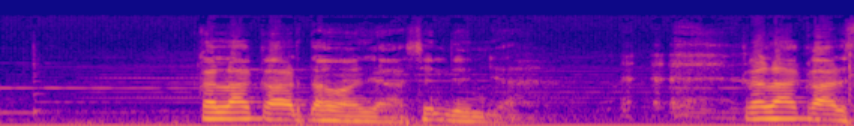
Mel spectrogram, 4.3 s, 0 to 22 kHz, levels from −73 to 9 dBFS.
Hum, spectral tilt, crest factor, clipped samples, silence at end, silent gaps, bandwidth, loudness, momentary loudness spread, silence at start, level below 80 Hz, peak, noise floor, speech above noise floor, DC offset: none; -5 dB/octave; 16 dB; under 0.1%; 0 s; none; 14 kHz; -16 LUFS; 23 LU; 0 s; -42 dBFS; -2 dBFS; -36 dBFS; 22 dB; 2%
